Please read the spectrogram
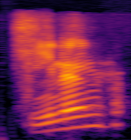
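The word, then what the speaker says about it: Keiynan: But I really like Keenan. Is that how you say it? – That's how you say it. It's spelled differently.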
